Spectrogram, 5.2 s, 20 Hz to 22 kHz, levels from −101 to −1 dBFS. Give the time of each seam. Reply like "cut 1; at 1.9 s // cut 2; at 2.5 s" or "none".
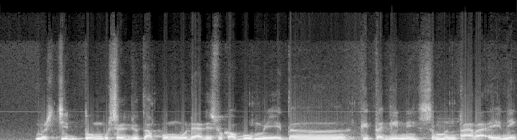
cut 1; at 2.9 s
